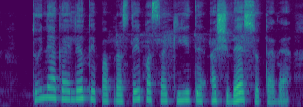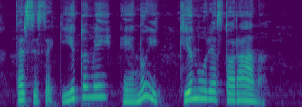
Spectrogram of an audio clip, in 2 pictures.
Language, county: Lithuanian, Klaipėda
